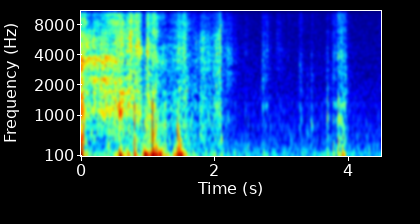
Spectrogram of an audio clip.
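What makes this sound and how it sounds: Long white nails and fingertips rub and scratch lightly along thick, uncoated encyclopaedia pages as the pages are turned. A dense, bright papery rustle with soft low thumps fills the first two seconds, then fades to quiet, sparse scratches, with a brief flurry of light scraping near the end.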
